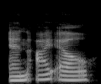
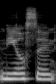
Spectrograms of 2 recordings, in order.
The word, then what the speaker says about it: Nilsen: Nilsen is Nilsen. It's not Nielsen. It's not Nelson. It's just me and a couple of other people who are Nilsen.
